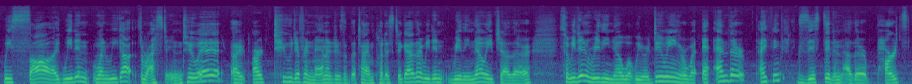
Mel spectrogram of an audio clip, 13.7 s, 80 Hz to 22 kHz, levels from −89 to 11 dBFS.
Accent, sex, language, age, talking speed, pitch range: American, female, English, 30-49, 205 wpm, 145-180 Hz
